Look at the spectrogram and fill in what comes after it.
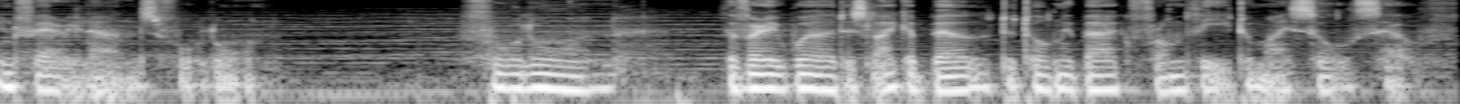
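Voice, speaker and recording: Soft-spoken and gentle in tone, a man talks very slowly at a fairly low pitch with fairly even intonation as music plays in the background. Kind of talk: poetry reading. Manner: soft-spoken, gentle.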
